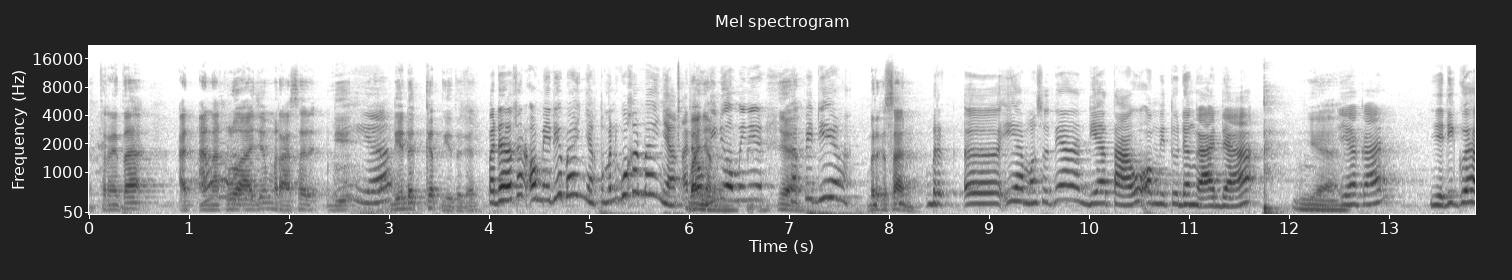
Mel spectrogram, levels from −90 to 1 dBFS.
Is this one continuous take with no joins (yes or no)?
yes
